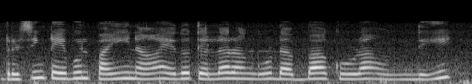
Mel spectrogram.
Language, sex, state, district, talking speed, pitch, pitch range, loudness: Telugu, female, Telangana, Mahabubabad, 115 wpm, 260 Hz, 245-270 Hz, -14 LUFS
